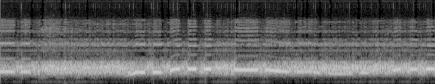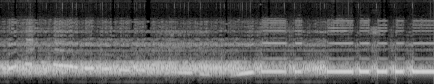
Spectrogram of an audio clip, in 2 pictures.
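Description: A radio receiver whistles and warbles as it is tuned.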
